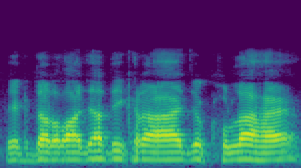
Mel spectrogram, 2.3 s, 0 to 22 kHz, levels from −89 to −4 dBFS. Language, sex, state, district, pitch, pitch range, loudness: Hindi, male, Jharkhand, Palamu, 140 Hz, 135-145 Hz, -15 LUFS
